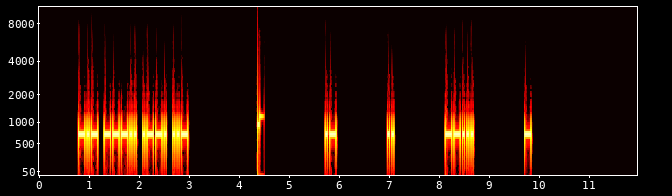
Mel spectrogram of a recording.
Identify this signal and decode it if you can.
Morse code, heard as a keyed tone, about 28 wpm, spaced as for 12 wpm, 700 Hz. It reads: K8PU AI7T
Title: USA Call Signs - 4 Characters - 8x Character Spacing - 28wpm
